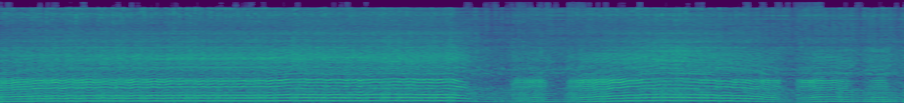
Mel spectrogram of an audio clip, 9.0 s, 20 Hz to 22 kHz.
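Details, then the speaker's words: Echo SRM-210 two-stroke string trimmer after new purge bulb, choke on: runs high then sags toward stalling as throttle drops; won't idle because idle is set too low. "So that's a good start. It won't run on idle. Looks like if I manually hold that idle up a little bit, it'll stay running."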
